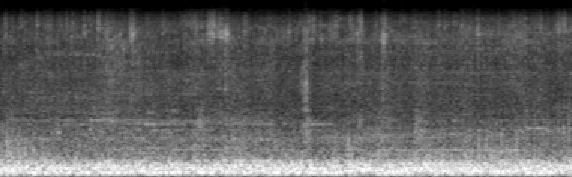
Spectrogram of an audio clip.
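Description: Harley-Davidson Road Glide's V-twin engine running steadily at cruising speed, a deep even rumble.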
